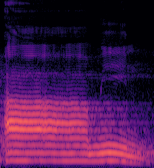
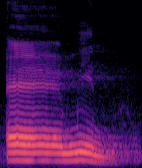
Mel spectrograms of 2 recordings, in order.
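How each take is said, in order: First: The first vowel is a long a sound. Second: The first vowel is fronted toward e. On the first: "Yang paling masyhur mengucapkannya"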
